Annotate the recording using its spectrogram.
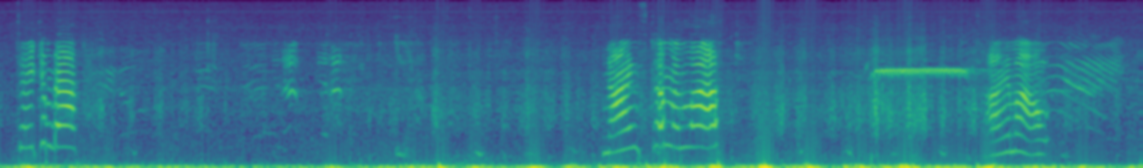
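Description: Three short, wavering high-pitched calls, near the start, about halfway and near the end, over a steady low rumble of wind on the microphone and muffled thumps of hooves in dirt. A brief steady high tone sounds just before the last call.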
